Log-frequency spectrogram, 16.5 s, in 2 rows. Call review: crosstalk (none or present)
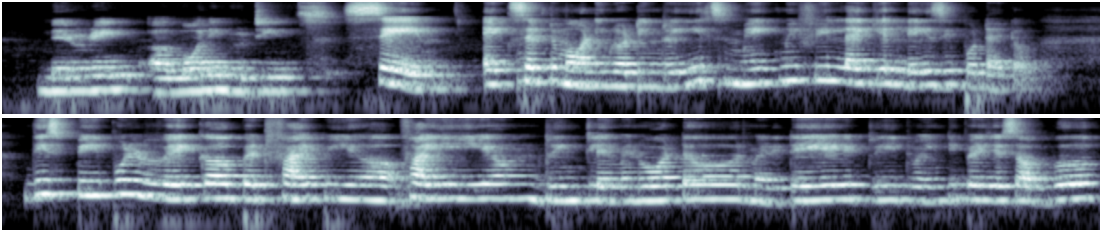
none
